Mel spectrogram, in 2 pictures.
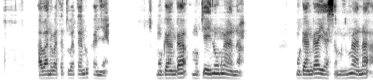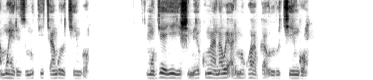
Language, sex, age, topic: Kinyarwanda, male, 25-35, health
